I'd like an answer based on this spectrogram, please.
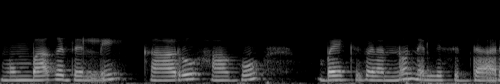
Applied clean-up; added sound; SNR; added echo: neural mask model Resemble Enhance denoiser.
